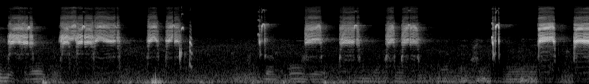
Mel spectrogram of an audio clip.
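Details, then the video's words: Black francolin calling during a calling competition: harsh, grating bursts of rasping notes in short groups, repeated irregularly, with faint background noise. "kala teetar ki awaz ka muqabala"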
